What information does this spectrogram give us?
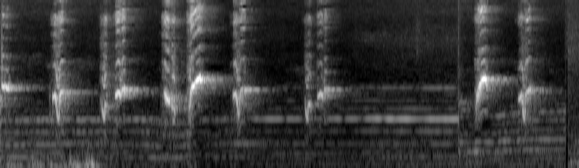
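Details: Yellow-vented bulbul, locally trucukan, a male singing ropel: spaced, liquid whistled notes, each sliding downward, delivered in an irregular series with short pauses.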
